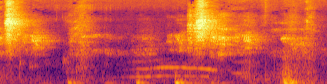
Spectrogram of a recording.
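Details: Basset Hound whining indoors because it wants food: a thin, steady tonal whine that dips slightly over about a second, with soft thumps and a woman telling the dog it cannot have her food.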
